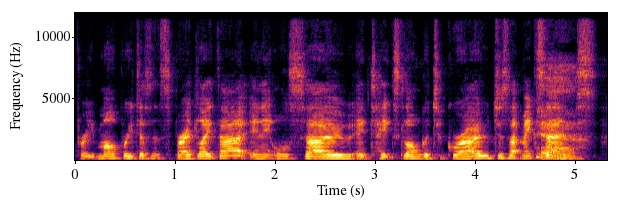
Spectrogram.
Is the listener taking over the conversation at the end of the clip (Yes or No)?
Yes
